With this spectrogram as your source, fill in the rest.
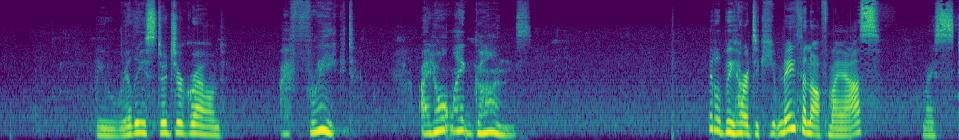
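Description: Young women speak calmly, close by, taking turns.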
